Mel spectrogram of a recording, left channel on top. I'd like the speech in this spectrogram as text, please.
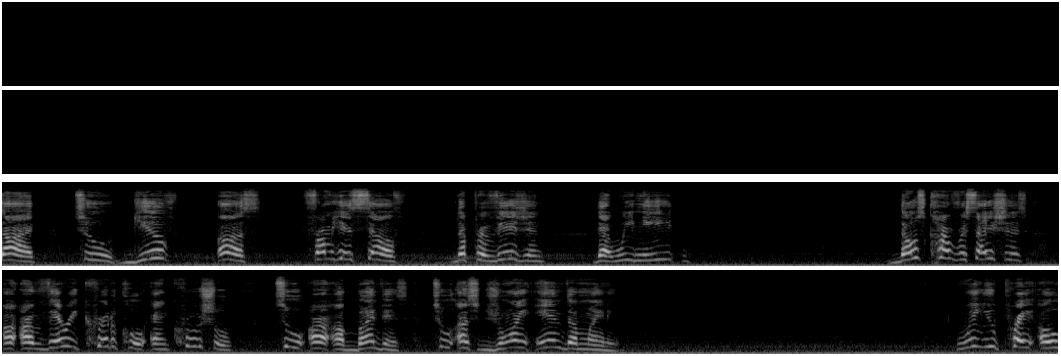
to give us from his self the provision that we need. Those conversations are very critical and crucial to our abundance, to us drawing in the money. When you pray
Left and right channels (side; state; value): left; silent; digital silence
